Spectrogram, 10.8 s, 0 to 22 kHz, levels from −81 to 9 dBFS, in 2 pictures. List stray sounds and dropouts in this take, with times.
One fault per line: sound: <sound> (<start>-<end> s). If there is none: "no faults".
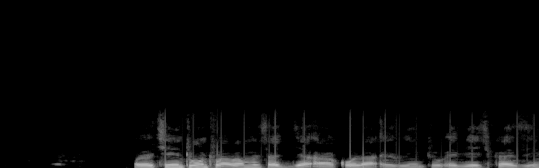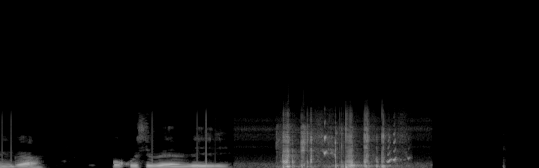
sound: squeak (8.1-9.5 s)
